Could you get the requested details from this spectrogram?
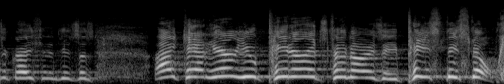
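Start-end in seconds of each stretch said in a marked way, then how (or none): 1.5-5.0 high, loud exasperated yell; shouting over noise. Retold or imitated. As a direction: holler over a roaring storm. Acts Jesus shouting over storm noise.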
